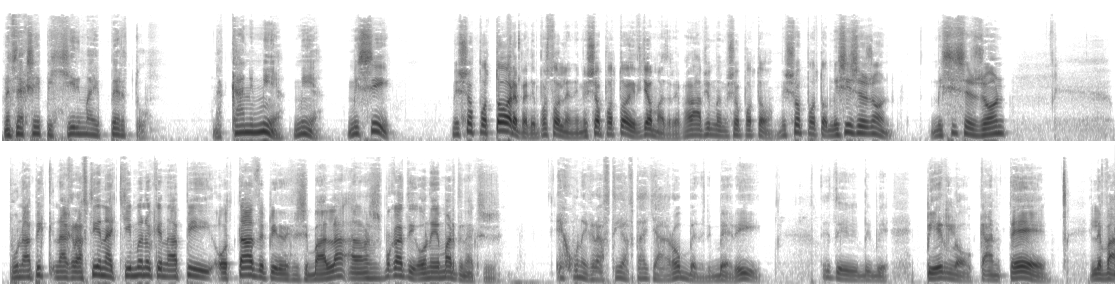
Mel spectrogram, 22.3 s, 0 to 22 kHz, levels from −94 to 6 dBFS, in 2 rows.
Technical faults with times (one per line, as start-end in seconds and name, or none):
none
